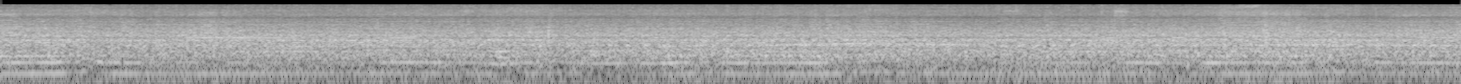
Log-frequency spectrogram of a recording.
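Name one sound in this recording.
A forestry machine's diesel engine hums loudly and steadily nearby.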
